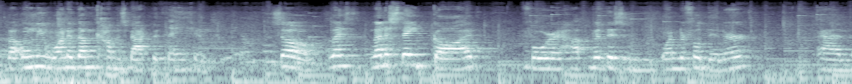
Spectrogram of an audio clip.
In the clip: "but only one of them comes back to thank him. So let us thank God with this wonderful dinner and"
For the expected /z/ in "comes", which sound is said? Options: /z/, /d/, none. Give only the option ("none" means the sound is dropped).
/z/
